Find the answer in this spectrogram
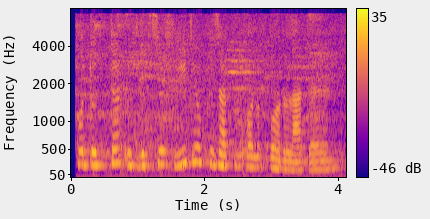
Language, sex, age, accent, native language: Uzbek, female, 25-34, Jizzax, Uzbek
